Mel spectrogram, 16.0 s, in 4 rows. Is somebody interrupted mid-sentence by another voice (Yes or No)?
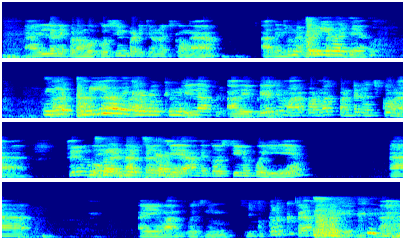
Yes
